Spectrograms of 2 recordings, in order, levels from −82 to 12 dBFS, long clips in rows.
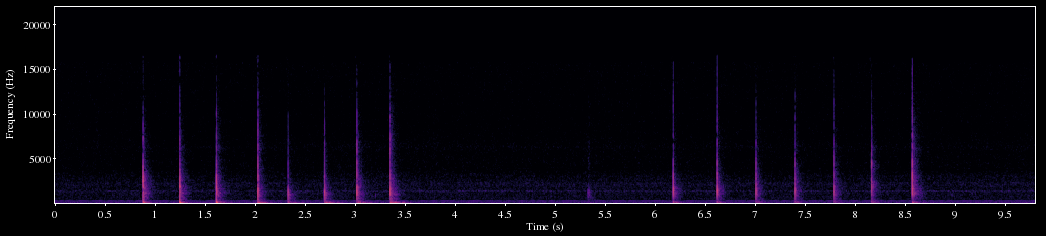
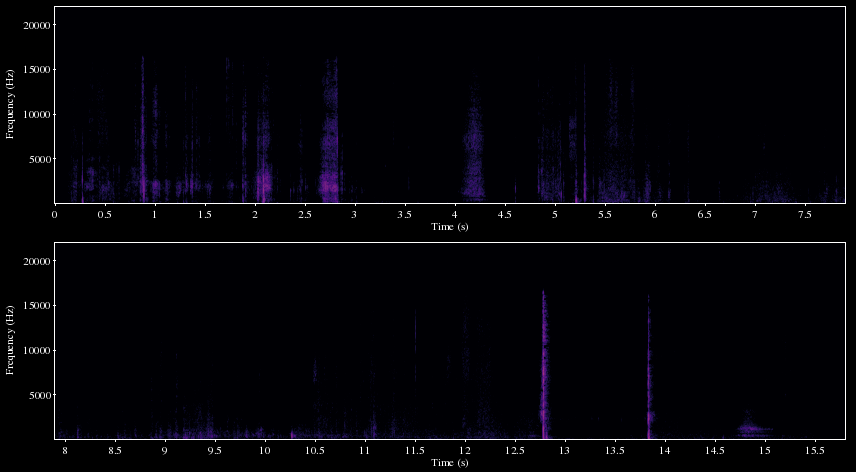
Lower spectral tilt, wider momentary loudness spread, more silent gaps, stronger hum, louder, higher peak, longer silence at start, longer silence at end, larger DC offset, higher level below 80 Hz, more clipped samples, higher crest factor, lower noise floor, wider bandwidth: first, -3.5 dB/octave vs -1.5 dB/octave; first, 24 LU vs 20 LU; neither; neither; first, -39 LUFS vs -52 LUFS; first, -8 dBFS vs -14 dBFS; first, 0.9 s vs 0 s; first, 1.1 s vs 0.25 s; neither; first, -50 dBFS vs -80 dBFS; neither; second, 34 dB vs 42 dB; second, -61 dBFS vs -79 dBFS; about the same, 16 kHz vs 16.5 kHz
